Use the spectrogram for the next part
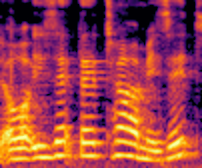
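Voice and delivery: mock, shrill, very loud, sarcastic retort. Retelling what people keep saying to women: imitating a sarcastic remark. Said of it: "how many times have I heard that?".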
